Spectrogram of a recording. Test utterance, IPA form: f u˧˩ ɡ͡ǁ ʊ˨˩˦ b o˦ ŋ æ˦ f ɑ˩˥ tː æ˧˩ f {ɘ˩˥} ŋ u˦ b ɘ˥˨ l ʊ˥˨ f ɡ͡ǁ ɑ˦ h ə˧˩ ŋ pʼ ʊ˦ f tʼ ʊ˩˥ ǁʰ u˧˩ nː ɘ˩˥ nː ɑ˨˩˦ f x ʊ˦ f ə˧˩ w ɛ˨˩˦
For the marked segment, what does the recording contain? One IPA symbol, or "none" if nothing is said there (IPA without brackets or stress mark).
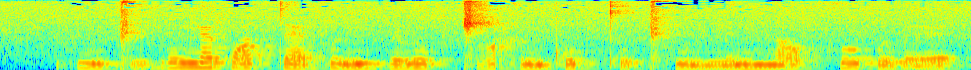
ɘ˥˨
